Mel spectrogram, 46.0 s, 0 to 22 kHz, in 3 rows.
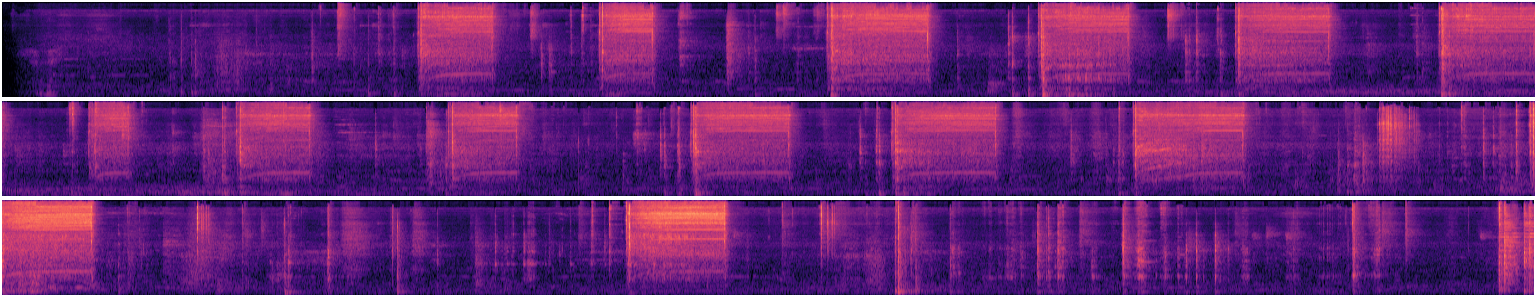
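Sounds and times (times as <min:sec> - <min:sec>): power screwdriver motor whirring: 0:04.2 - 0:05.0, 0:08.3 - 0:09.3, 0:10.4 - 0:11.4, 0:17.7 - 0:18.5, 0:19.8 - 0:20.6, 0:26.7 - 0:27.8, 0:30.6 - 0:31.6, 0:36.9 - 0:38.0.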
